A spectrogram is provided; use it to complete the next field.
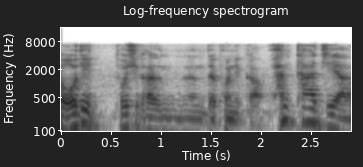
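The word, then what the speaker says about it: Fanta: 가서 음료수 살 때 판타 먹을래 할 거예요 환타 주세요 할 거예요 그냥 나올 거예요 요즘 소상공인들 힘들어요 웬만하면 사 드세요 자 그래서 판타라 발음인데 이게 환타 판타 이렇게 표기되는 겁니다 그다음에 저번 강의에서 제가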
